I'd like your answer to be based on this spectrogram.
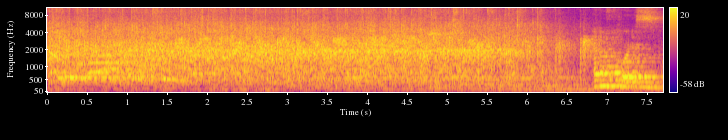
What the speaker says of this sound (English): Applaudissez fort pour les parents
